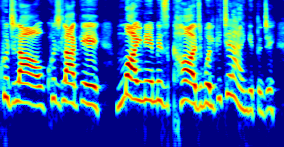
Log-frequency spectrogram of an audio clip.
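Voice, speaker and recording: A woman playing a hot-tempered, stubborn older village mother-in-law in a cartoon, scolding loudly. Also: sits high, slow, no echo, studio quality, exaggerated voice. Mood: bossy, exasperated. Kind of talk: cartoon family comedy acting.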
